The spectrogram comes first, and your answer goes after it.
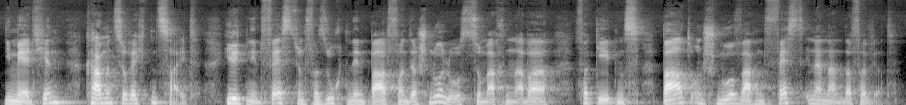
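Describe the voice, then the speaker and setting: A reader narrating a fairy tale in a calm, measured way. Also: mid-range voice. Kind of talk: storybook narration.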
